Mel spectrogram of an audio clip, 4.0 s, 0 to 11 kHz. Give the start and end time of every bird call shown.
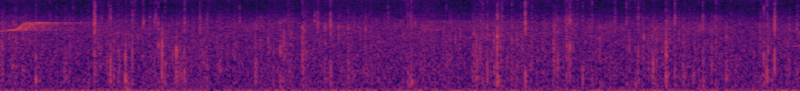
0.0s-0.5s: Iiwi (Drepanis coccinea)

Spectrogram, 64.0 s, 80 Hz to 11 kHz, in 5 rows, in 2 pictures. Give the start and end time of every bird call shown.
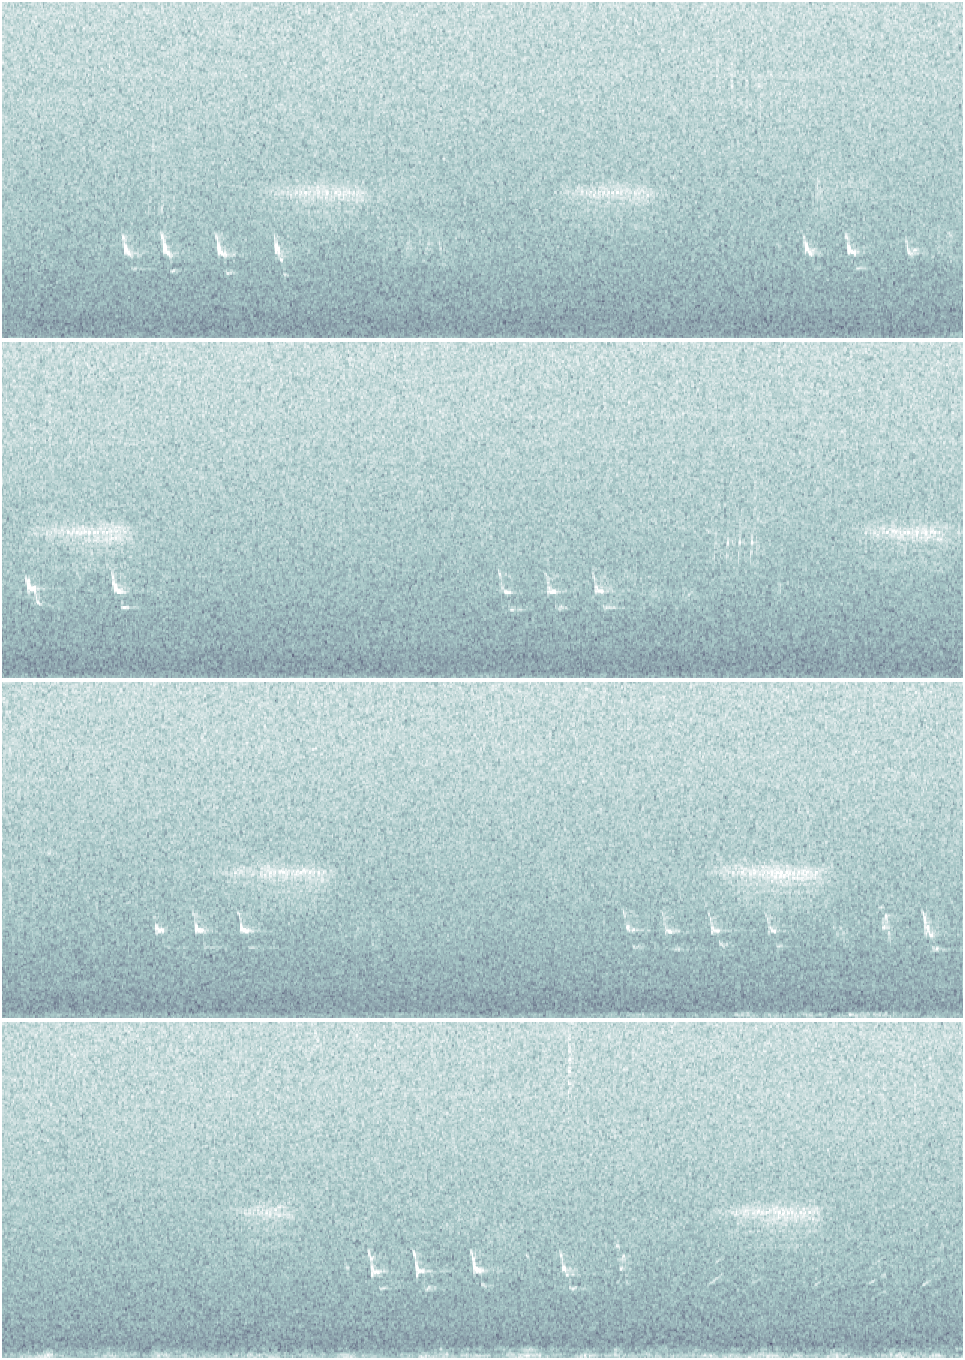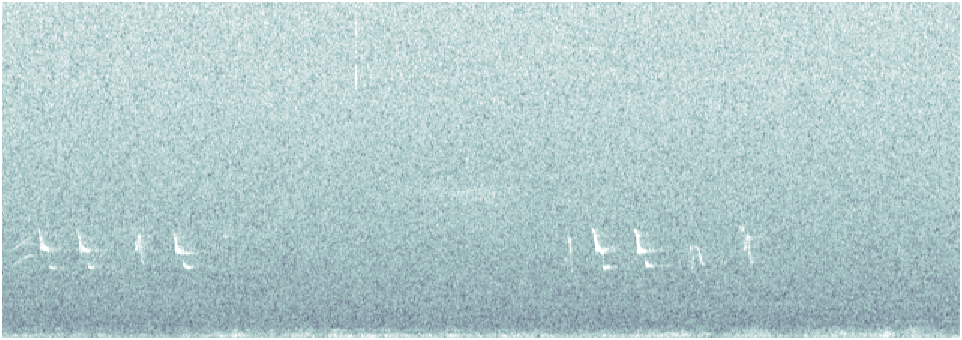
0.0s-4.5s: American Robin (Turdus migratorius)
2.8s-5.5s: Dark-eyed Junco (Junco hyemalis)
7.2s-9.1s: Dark-eyed Junco (Junco hyemalis)
10.4s-14.7s: American Robin (Turdus migratorius)
12.7s-15.4s: Dark-eyed Junco (Junco hyemalis)
18.8s-21.6s: American Robin (Turdus migratorius)
23.7s-30.6s: Dark-eyed Junco (Junco hyemalis)
27.4s-30.0s: American Robin (Turdus migratorius)
33.6s-39.0s: Dark-eyed Junco (Junco hyemalis)
40.8s-43.1s: Dark-eyed Junco (Junco hyemalis)
42.4s-47.1s: American Robin (Turdus migratorius)
47.5s-49.6s: Dark-eyed Junco (Junco hyemalis)
47.6s-52.1s: Red-breasted Nuthatch (Sitta canadensis)
50.7s-53.8s: Dark-eyed Junco (Junco hyemalis)
58.2s-61.7s: American Robin (Turdus migratorius)

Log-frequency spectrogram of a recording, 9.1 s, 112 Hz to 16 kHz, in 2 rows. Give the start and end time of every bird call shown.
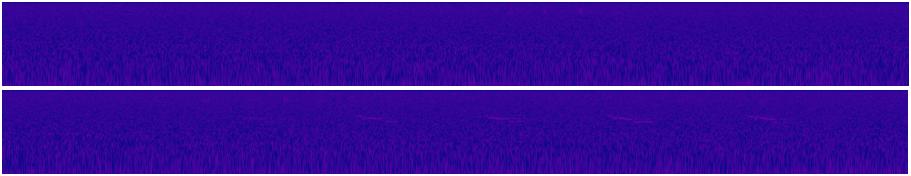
5.4s-9.1s: American Robin (Turdus migratorius)

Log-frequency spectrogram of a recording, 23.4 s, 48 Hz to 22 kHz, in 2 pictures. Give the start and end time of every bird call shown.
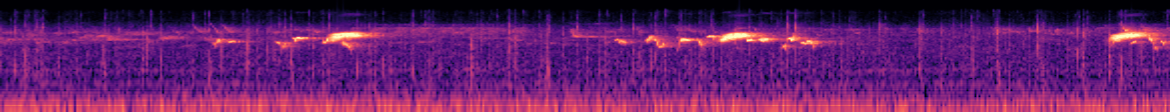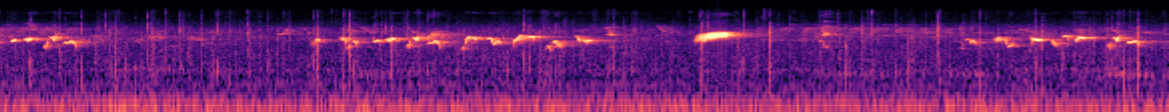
0.0s-3.6s: Red-billed Leiothrix (Leiothrix lutea)
3.2s-3.8s: Omao (Myadestes obscurus)
3.7s-5.4s: Hawaii Amakihi (Chlorodrepanis virens)
6.1s-8.2s: Red-billed Leiothrix (Leiothrix lutea)
11.1s-11.6s: Omao (Myadestes obscurus)
11.3s-12.5s: Hawaii Amakihi (Chlorodrepanis virens)
11.3s-12.6s: Red-billed Leiothrix (Leiothrix lutea)
14.8s-18.0s: Red-billed Leiothrix (Leiothrix lutea)
18.6s-19.2s: Omao (Myadestes obscurus)
19.3s-21.3s: Hawaii Amakihi (Chlorodrepanis virens)
21.3s-23.3s: Red-billed Leiothrix (Leiothrix lutea)

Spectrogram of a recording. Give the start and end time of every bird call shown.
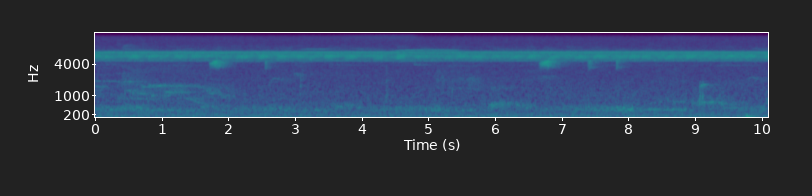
0.0s-0.8s: Black-faced Antthrush (Formicarius analis)
0.0s-10.1s: Mealy Parrot (Amazona farinosa)
0.0s-10.1s: White-rumped Sirystes (Sirystes albocinereus)
5.1s-6.0s: unidentified bird

